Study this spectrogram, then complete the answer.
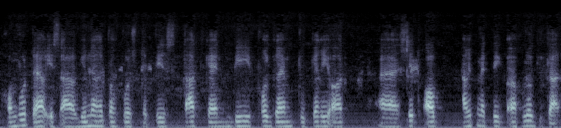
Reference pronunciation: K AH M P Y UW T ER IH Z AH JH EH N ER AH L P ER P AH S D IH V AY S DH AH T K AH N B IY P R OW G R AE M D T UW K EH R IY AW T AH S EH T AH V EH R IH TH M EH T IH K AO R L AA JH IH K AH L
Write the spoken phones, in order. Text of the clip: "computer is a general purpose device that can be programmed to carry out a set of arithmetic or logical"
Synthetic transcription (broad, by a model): K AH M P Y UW T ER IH S AH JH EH N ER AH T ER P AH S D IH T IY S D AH T K AH N B IY P R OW G R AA M T UW K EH R IY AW T AH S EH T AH P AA R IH T M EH T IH K AO R L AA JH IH K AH L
